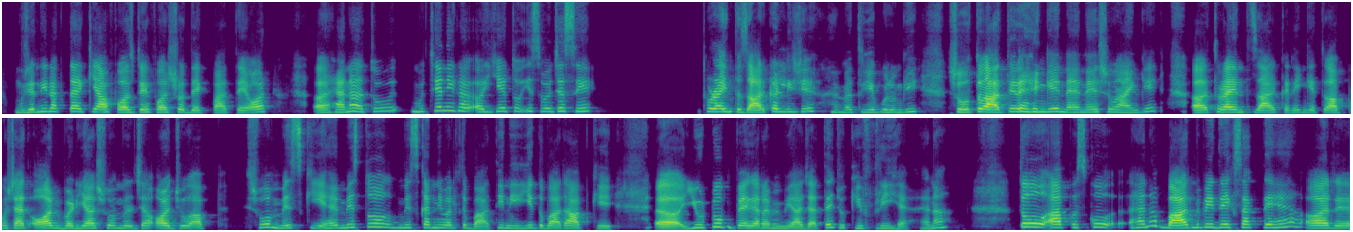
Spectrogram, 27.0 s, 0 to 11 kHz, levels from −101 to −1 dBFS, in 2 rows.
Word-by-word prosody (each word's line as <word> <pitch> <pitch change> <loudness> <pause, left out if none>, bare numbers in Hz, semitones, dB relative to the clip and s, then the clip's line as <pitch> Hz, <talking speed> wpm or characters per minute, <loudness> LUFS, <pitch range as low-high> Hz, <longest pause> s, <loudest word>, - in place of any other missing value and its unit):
मुझे 230 +4 -1
नहीं 285 +3 -3
लगता 295 0 0
है 280 - +3
कि 275 - -4
आप 250 +1 +5
फर्स्ट 230 0 +2
डे 235 - +2
फर्स्ट 225 -1 -1
शो 245 - -1
देख 205 -1 -6
पाते 205 0 -3
हैं। 210 - -2
और 255 +4 +2 0.5
अ, - - +3
है 240 - +3
ना? 305 0 +2
तो 305 +3 -13 0.3
मुझे 285 +7 -3
नहीं 375 -1 -4 0.4
ये 320 - -1
तो 315 - -8
इस 310 0 -11
वजह 300 +2 -4
से 315 0 -6 1.2
थोड़ा 280 -1 +6
इंतजार 245 -5 +4
कर 290 - +4
लीजिए 270 +3 -6 0.3
मैं 230 0 -8
तो 235 0 -19
ये 235 - -4
बोलूँगी 235 +4 -9 0.3
शो 245 -2 +1
तो 280 - +8
आते 250 +2 +8
रहेंगे, 280 0 +3
नए-नए 245 +1 -2
शो 260 -1 -9
आएँगे। 230 +7 -4 0.4
अ, 215 +1 +5
थोड़ा 250 -2 +6
इंतजार 240 -3 +2
करेंगे 215 -1 -9
तो 220 - -2
आपको 210 +2 0
शायद 225 -1 +2
और 225 +2 +6
भी 235 - -10
बढ़िया 230 +1 +1
शो 240 +1 -7
मिल 225 -2 -7
जाए। 240 +1 -4
और 235 0 +2
जो 230 - -4
आप 210 0 -9 0.4
शो 305 +2 -4
मिस 245 -2 -5
किए 220 -5 -5
हैं 245 +2 -2
मिस 295 +5 -6
तो 345 -3 -3
मिस 275 +1 -8
करने 270 -2 -3
वाली 260 -1 -6
तो 270 - -5
बात 195 -5 -4
ही 255 - -5
नहीं 225 -2 -7
ये 255 - -2
दोबारा 230 -1 0
आपके 215 0 -3 0.5
अ, 195 -1 +8
यूट्यूब 275 - -4
वग़ैरह 225 -2 +1
में 205 -1 -11
भी 210 - -7
आ 195 -1 +1
जाते 195 +7 -1
हैं 300 - -3
जो 255 - -8
कि 235 -1 -8
फ्री 225 -1 -11
हैं। 195 - -9
है 205 - -10
ना? 265 +7 -6 0.8
तो 350 - +4
आप 295 -1 +5
उसको 300 +2 -4 0.3
है 300 +3 -2
ना 450 - -3 0.2
बाद 255 +3 +10
में 295 +1 -6
भी 315 -1 +1
देख 305 +1 -1
सकते 300 -1 -1
हैं 320 +5 -4 0.2
और 235 -1 +3
245 Hz, 220 wpm, -24 LUFS, 225-290 Hz, 1.2 s, बाद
